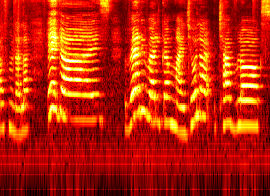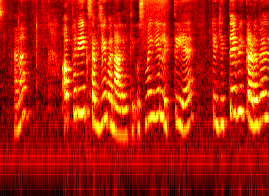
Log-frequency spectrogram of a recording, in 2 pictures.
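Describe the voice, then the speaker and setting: The host of this reaction video is a woman whose voice is high and fairly bright. Her angry rant is full of scolding and insults, punctuated again and again by "है ना."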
